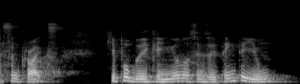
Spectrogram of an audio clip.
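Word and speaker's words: Ste. Croix: é o Geoffrey de St. Croix, alguns pronunciam ainda Sainte-Croix, mas ele é inglês, né? St. Croix, que publica em 1981 o livro A Luta de Classes no Mundo Grego Antigo.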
